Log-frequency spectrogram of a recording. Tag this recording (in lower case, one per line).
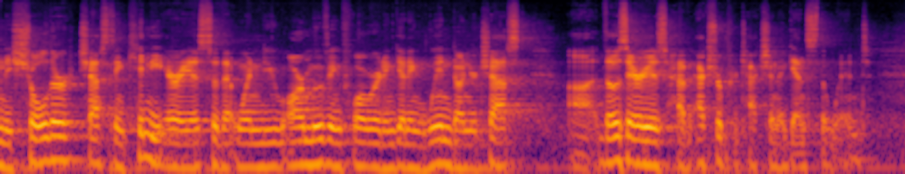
speech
